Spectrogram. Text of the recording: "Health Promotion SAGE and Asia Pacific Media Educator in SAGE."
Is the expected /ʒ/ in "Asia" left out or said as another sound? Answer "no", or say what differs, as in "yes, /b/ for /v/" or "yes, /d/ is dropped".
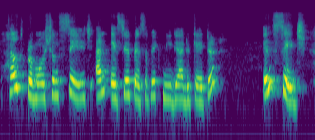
yes, /s/ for /ʒ/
